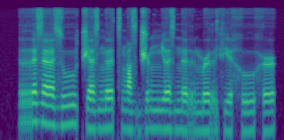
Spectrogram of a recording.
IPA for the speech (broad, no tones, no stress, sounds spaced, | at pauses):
r ə z ɜː z uː t͡ʃ ɜ z ŋ əː t͡s ŋ ɑ z d͡ʒ ə˞ ŋ ɲ əː z n əː r m ə˞ r fʲ əː h uː h ə˞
